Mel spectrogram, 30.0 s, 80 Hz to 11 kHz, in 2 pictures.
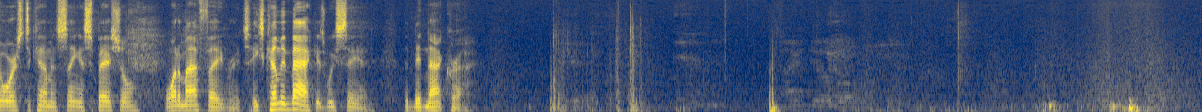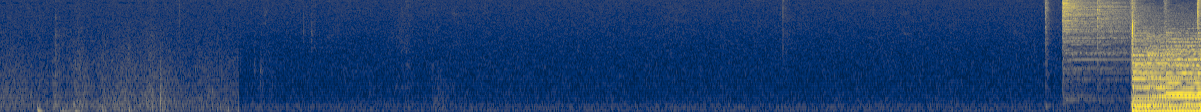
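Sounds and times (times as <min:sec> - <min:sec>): microphone handling thumps: 0:06.8 - 0:08.2, 0:09.6 - 0:09.9, 0:10.7 - 0:14.7, 0:15.4 - 0:17.2
microphone rustle: 0:09.6 - 0:18.0
faint click: 0:24.5 - 0:25.0.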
